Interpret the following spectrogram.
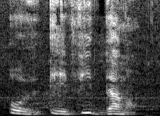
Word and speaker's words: évidemment: Aussi, pour évident, évidemment, ça s'écrit évidemment, mais ça se lit évidemment.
